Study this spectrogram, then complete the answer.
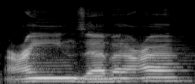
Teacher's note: عین کو گلے سے نکالیں گے زور دے کر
